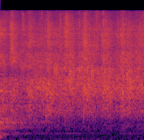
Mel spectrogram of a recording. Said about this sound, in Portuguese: Pode aplaudir o Senhor.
